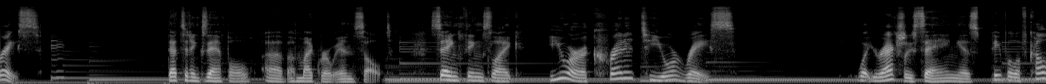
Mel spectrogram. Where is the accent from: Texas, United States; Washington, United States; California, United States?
Texas, United States; I grew up in Texas and was taught that black people were second-class citizens at best.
